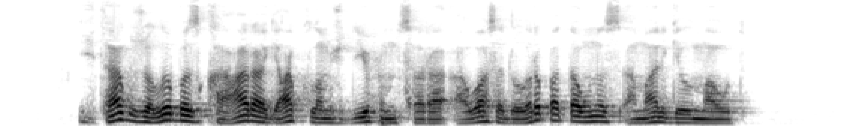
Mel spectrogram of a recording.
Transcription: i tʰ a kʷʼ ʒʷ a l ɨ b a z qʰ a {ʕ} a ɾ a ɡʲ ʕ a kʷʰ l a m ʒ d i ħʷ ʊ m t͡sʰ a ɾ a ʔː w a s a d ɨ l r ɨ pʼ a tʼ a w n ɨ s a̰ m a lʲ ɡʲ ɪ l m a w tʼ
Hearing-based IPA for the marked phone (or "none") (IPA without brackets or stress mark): ʕ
